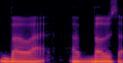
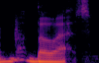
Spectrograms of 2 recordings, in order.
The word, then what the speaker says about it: Boza: Logan Hart, Sethicus Boza. I always want to say Boaz.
